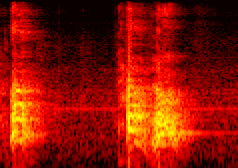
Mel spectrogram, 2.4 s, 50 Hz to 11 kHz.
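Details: A young dog, 8.5 months old, barks while trying to get another dog to play: one sharp bark, a short pause, then two quick barks close together, each loud and harsh.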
